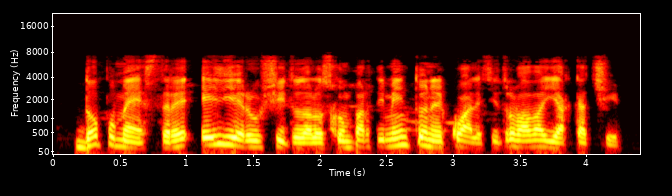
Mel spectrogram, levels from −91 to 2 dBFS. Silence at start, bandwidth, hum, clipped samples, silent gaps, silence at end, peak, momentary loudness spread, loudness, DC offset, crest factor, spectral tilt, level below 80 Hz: 0.15 s; 7.6 kHz; none; under 0.1%; none; 0.15 s; -2 dBFS; 5 LU; -16 LUFS; under 0.1%; 14 dB; -4 dB/octave; -56 dBFS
